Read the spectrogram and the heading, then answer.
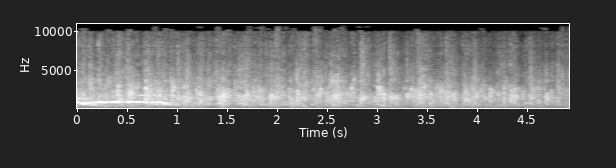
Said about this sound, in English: Can we please hear a round of applause for my wife? Yeah!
